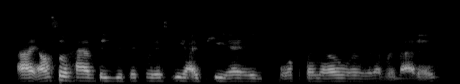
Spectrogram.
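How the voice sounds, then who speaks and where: A woman speaks with a French accent at a moderate pace. Her intonation is fairly even. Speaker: sign language interpreter. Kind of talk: panel discussion.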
